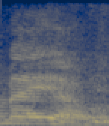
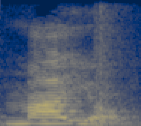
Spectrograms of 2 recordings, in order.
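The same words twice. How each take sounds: First: It is said like the English word for the spread. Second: It is said with a Spanish pronunciation. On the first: It names the sandwich spread. The speaker calls it wrong. "This is not a sandwich. It's not mayo" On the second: It names the month of May. The speaker calls it right. "It's mayo"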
